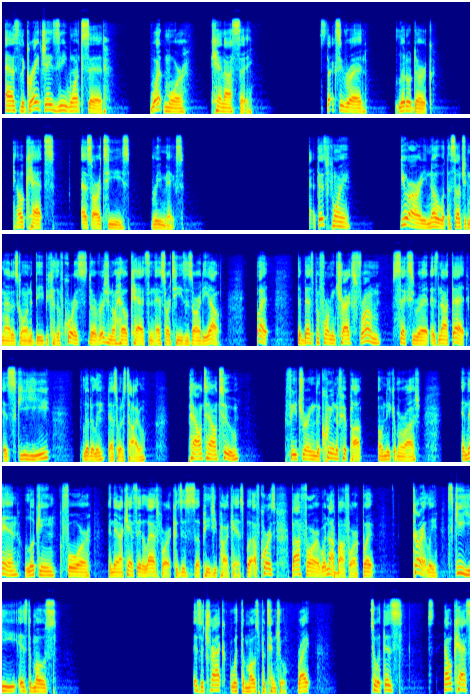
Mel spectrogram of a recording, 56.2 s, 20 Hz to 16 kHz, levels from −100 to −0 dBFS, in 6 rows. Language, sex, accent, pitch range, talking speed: English, male, American, 110-140 Hz, 125 wpm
